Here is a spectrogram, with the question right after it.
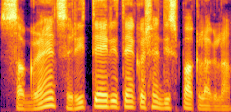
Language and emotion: Goan Konkani, sad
